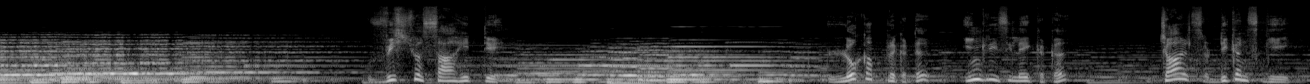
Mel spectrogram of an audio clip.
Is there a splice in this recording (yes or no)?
yes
